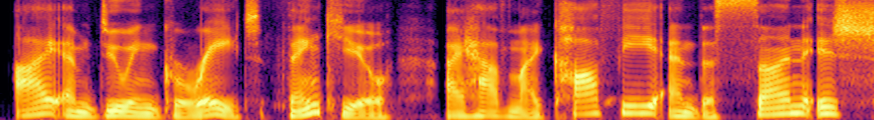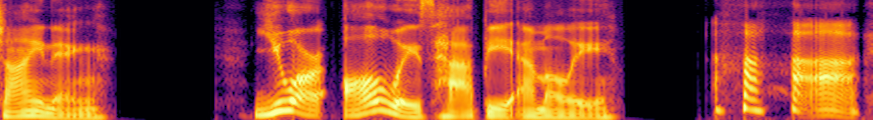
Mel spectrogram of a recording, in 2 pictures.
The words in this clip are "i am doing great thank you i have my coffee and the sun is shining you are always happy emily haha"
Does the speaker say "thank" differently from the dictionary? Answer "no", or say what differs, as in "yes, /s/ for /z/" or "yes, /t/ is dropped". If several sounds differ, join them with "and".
no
